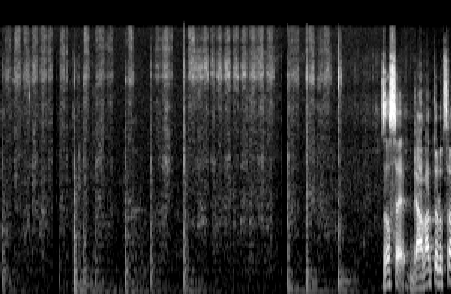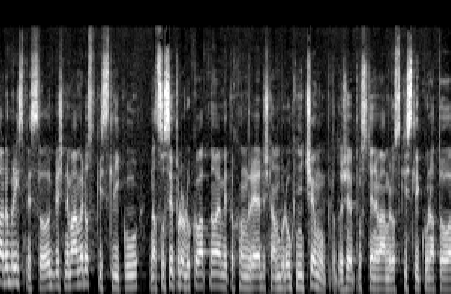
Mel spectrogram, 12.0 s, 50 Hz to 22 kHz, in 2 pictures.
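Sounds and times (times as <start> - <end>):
chalk scratching on chalkboard: 0.0 - 4.6
chalk tapping on board: 0.0 - 4.8.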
